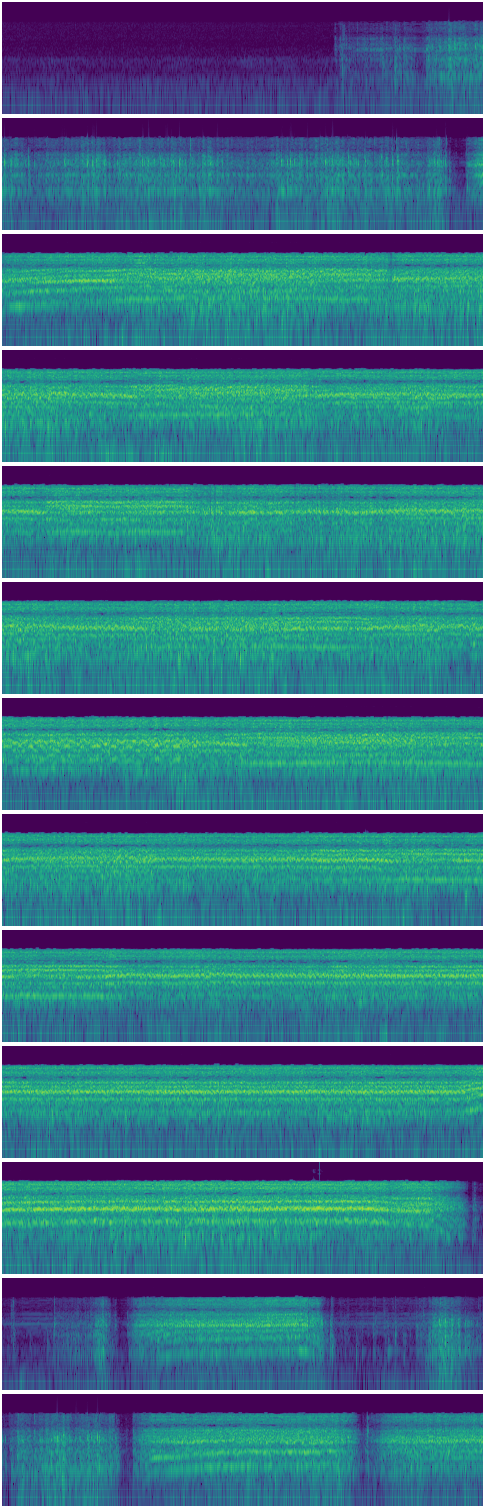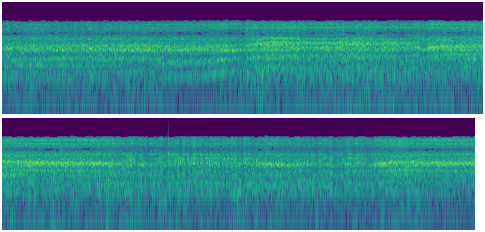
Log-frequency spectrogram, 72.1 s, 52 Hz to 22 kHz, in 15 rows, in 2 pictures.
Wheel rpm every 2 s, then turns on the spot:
0, 0, 20, 20, 40, 150, 160, 160, 160, 160, 160, 160, 160, 160, 160, 160, 160, 160, 160, 160, 160, 160, 160, 170, 220, 230, 60, 80, 20, 50, 80, 110, 140, 160, 160, 160.
4-8 56-58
